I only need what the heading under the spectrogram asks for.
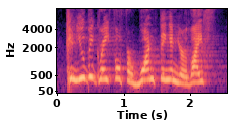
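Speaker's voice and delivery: angry yelling.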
